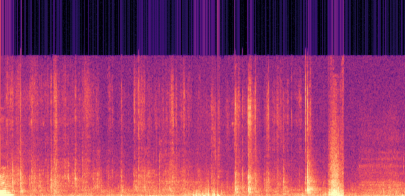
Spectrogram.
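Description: Small plastic transport screws being unscrewed by hand from a cardboard packaging platform, with the toy's plastic remote and the cardboard being handled: irregular clicks, rustling and a few light knocks.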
